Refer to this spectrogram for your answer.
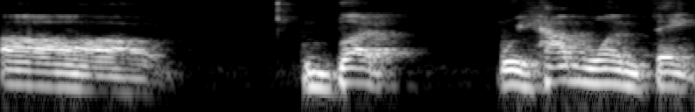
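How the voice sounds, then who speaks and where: A man with a Puerto Rican accent, medium pitch and ordinary pitch variation. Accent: Puerto Rican accent, noticeable. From Puerto Rico. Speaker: IT company owner. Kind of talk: podcast interview. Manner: halting, many repetitions.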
